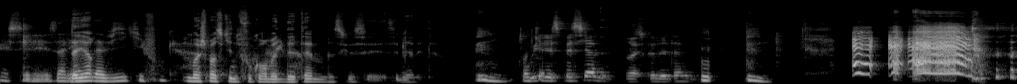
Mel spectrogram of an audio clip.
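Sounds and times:
speech: 0.0s - 8.8s, 9.7s - 10.1s
rooster crowing: 8.6s - 9.8s.

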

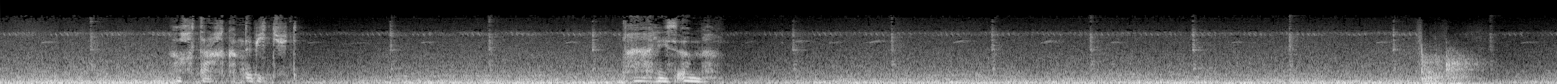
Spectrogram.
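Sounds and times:
rushing wind-like noise: 0.0s - 15.5s
speech: 1.8s - 3.0s, 6.3s - 7.2s
knocking on a door: 14.2s - 15.0s.

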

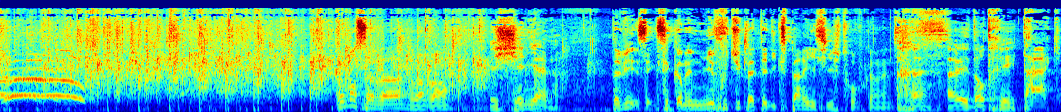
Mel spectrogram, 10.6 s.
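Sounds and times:
audience applauding: 0.0s - 5.7s
speech: 3.4s - 10.6s.

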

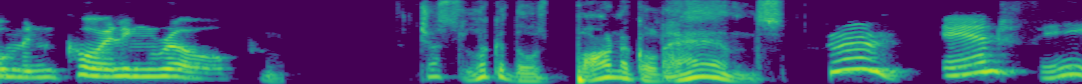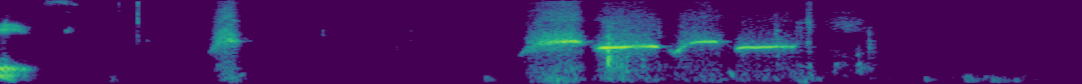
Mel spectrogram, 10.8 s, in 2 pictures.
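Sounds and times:
speech: 0.0s - 1.5s, 2.1s - 5.7s, 6.5s - 6.7s, 8.1s - 8.9s
person whistling a tune: 8.0s - 9.6s.

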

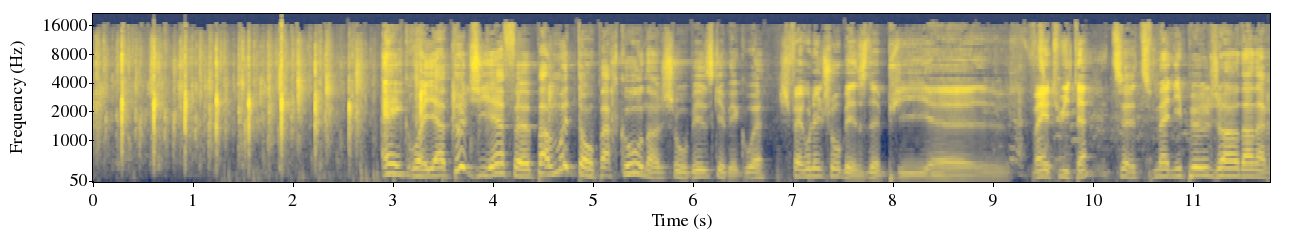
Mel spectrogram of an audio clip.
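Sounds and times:
audience clapping in unison: 0.0s - 4.8s
speech: 2.9s - 11.7s
laughter: 9.1s - 11.7s.

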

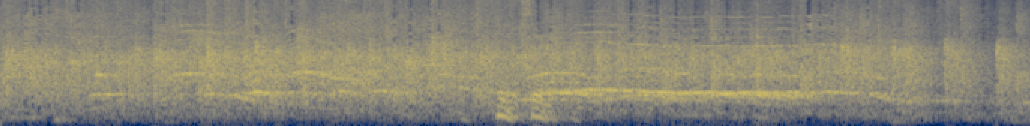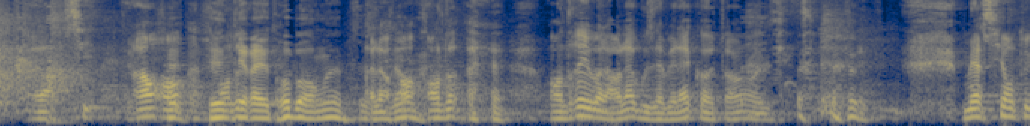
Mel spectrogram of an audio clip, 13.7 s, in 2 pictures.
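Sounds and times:
audience applause: 0.0s - 7.4s
laughter: 3.0s - 4.0s, 11.8s - 13.0s
speech: 3.3s - 4.0s, 7.1s - 13.7s.

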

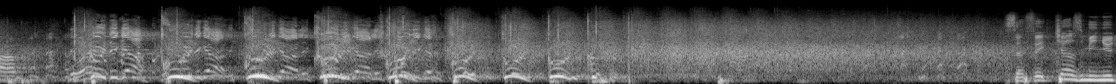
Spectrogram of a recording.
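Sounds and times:
laughter: 0.0s - 6.2s, 7.1s - 10.8s
speech: 0.0s - 6.2s, 10.1s - 11.1s
applause: 3.2s - 10.8s.

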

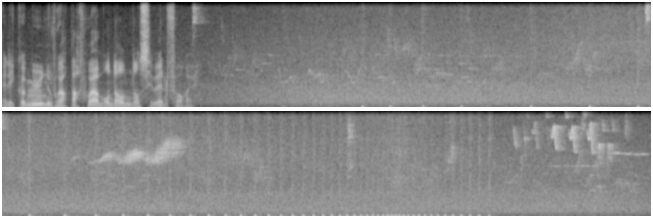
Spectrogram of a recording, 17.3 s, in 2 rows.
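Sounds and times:
speech: 0.0s - 2.8s
ruffed grouse drumming its wings: 4.7s - 6.4s, 7.0s - 15.3s.

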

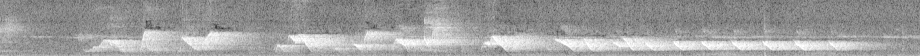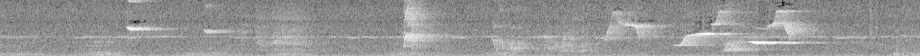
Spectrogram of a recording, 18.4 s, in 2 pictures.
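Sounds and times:
lyrebird song of clear whistled notes: 0.8s - 9.2s, 10.0s - 11.8s, 14.2s - 17.6s.

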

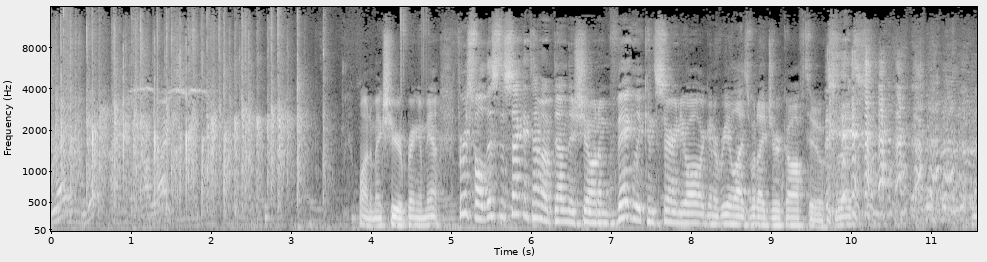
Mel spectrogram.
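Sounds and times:
audience clapping at a live show: 0.0s - 3.6s
speech: 3.9s - 11.5s
laughter: 9.6s - 11.5s.

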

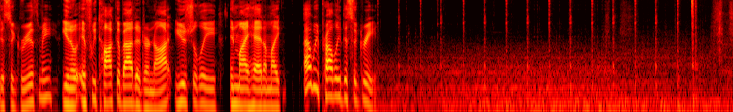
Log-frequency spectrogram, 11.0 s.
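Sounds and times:
speech: 0.0s - 5.8s
car on a morning drive to work: 5.5s - 10.9s.

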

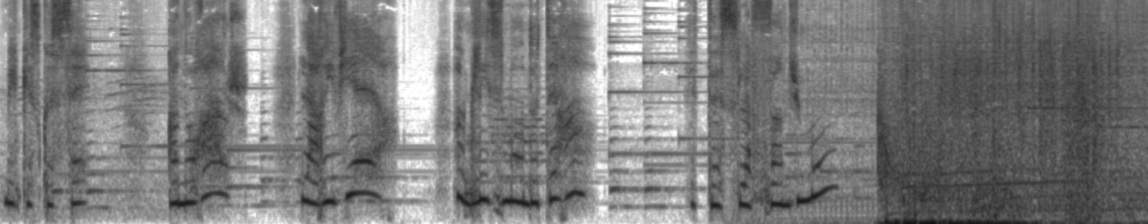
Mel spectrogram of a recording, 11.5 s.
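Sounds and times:
speech: 1.8s - 4.0s, 4.6s - 5.9s, 7.1s - 8.5s
large tree cracking and splintering as it falls: 8.8s - 11.4s.

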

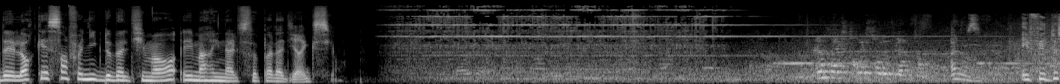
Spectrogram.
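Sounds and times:
speech: 0.0s - 4.1s, 9.7s - 10.5s
ringing chime announcing a segment: 3.8s - 10.2s.

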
